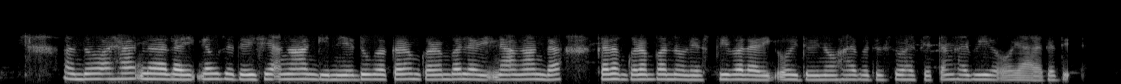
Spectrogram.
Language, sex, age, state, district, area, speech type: Manipuri, female, 30-45, Manipur, Churachandpur, urban, conversation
